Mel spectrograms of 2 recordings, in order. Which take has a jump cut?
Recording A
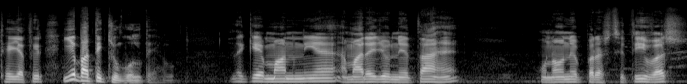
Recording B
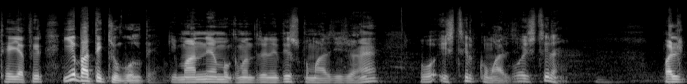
B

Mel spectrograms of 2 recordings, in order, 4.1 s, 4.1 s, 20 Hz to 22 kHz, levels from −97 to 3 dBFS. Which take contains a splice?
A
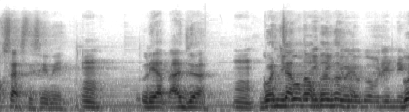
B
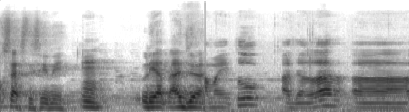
B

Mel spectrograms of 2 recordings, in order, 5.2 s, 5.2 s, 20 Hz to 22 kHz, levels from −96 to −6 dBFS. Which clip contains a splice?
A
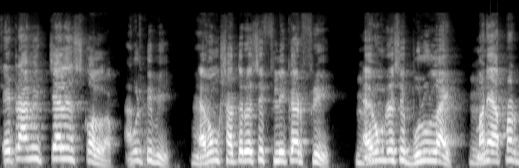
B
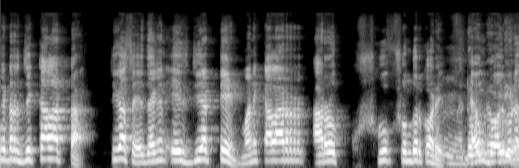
A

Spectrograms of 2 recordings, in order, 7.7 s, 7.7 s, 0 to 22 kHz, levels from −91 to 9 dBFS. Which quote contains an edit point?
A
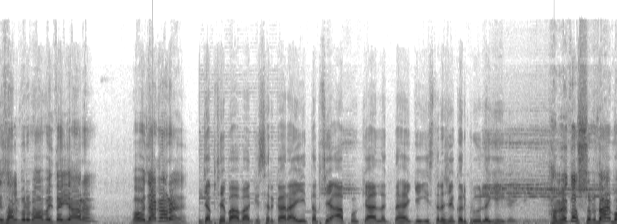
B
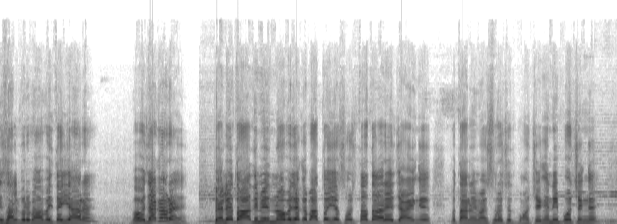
B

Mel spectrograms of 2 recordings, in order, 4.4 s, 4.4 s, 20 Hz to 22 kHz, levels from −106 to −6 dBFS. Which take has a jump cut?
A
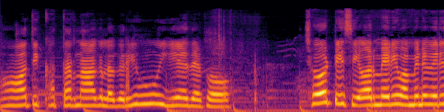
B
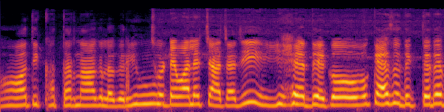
B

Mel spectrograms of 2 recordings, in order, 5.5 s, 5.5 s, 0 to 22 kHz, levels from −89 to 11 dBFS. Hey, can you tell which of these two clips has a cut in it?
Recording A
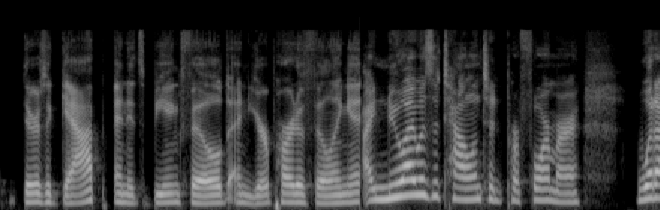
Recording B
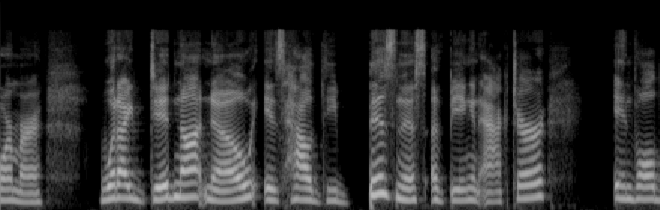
A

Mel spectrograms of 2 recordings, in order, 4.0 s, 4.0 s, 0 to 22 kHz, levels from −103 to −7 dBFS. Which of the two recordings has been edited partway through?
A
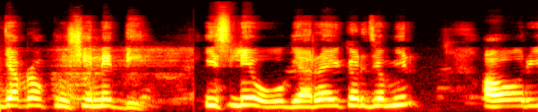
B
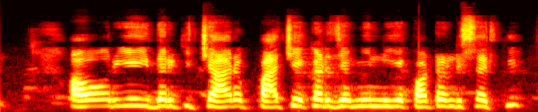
A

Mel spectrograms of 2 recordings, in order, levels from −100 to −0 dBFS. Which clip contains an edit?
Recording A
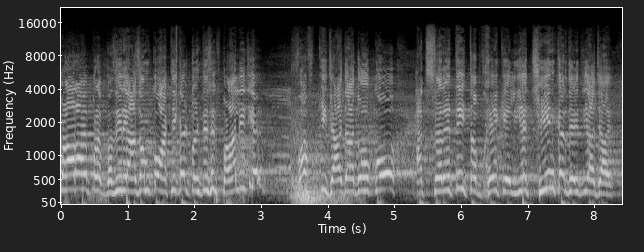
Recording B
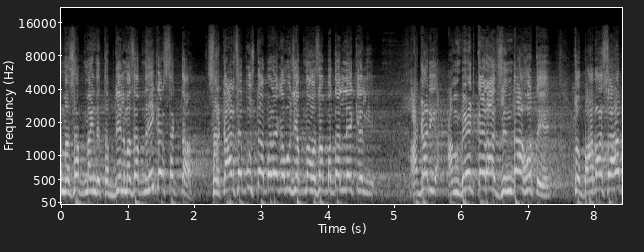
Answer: A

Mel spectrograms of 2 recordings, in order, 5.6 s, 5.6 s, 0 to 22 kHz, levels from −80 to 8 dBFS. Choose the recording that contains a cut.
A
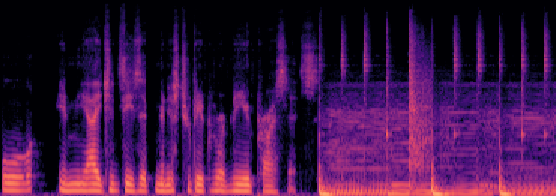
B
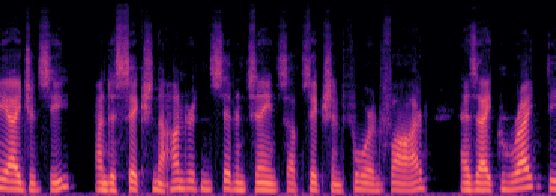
A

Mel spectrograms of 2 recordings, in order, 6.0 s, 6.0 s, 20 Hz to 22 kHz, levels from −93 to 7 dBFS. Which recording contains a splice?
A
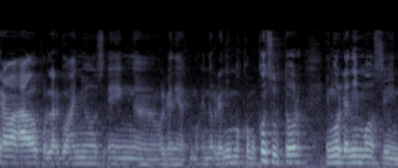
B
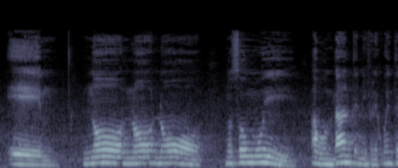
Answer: A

